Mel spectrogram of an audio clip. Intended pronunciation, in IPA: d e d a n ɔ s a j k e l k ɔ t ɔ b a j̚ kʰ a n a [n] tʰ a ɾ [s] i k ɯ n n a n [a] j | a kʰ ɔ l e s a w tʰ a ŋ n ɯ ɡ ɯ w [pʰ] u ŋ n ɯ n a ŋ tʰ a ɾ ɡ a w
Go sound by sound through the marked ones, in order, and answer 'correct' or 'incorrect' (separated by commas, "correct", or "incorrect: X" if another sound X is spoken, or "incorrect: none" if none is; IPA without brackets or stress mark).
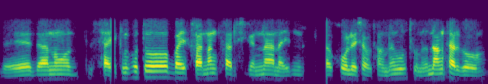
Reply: incorrect: ŋ, correct, correct, incorrect: tʰ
